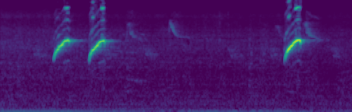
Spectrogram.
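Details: A male olive-backed tailorbird calling for a female gives two quick upswept whistled chirps, then a third after a two-second pause, in a quiet setting.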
